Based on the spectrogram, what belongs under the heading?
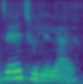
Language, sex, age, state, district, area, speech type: Sindhi, female, 30-45, Gujarat, Surat, urban, spontaneous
